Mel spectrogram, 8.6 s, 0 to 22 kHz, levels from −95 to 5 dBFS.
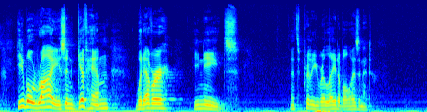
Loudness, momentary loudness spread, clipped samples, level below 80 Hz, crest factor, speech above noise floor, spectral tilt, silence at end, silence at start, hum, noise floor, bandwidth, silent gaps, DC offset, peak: -29 LUFS; 17 LU; under 0.1%; -50 dBFS; 20 dB; 27 dB; -5.5 dB/octave; 0.15 s; 0 s; none; -55 dBFS; 18 kHz; none; under 0.1%; -10 dBFS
